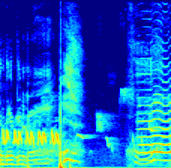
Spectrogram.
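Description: Cartoon sound effects: a quick string of high chirps over a wordless, childlike vocal sound, then a short falling glide. The sound dips low about halfway through before a swooping tone rises near the end.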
